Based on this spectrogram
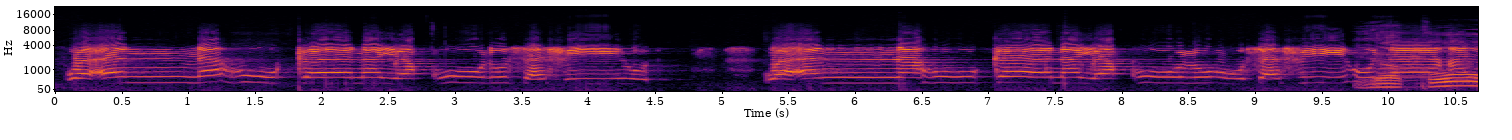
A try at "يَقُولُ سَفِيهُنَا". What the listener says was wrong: يقول سفيه. Yaqulu safihuna. Lu pendek. Yaqulu safihuna. Ya, hu tertinggal.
